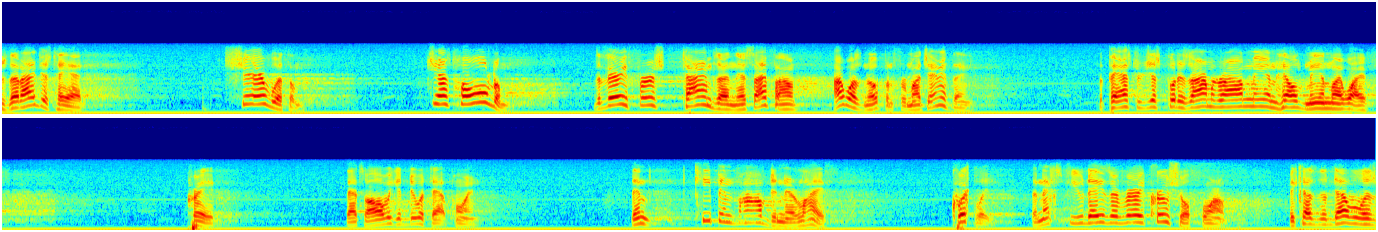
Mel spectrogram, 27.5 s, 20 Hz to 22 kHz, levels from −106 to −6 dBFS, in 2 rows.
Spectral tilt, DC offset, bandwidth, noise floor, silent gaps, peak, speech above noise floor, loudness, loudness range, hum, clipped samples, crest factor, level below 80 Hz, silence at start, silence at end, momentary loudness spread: -9.5 dB/octave; under 0.1%; 5.6 kHz; -42 dBFS; none; -2 dBFS; 24 dB; -19 LUFS; 8 LU; none; under 0.1%; 20 dB; -42 dBFS; 0 s; 0 s; 19 LU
